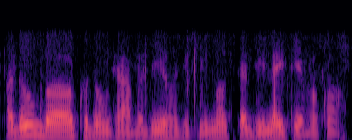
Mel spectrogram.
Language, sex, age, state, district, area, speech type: Manipuri, male, 45-60, Manipur, Imphal East, rural, conversation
